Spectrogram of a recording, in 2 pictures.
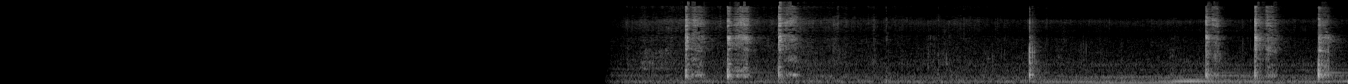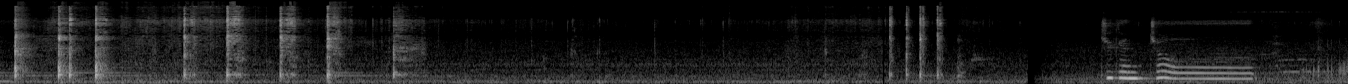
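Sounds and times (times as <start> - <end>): food sizzling in frying pan: 6.1 - 23.8.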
